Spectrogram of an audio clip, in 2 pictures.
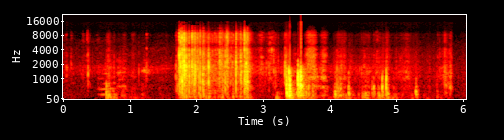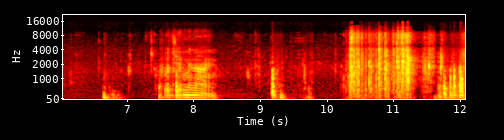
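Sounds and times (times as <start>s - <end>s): cards rustling: 0.0s - 5.9s, 8.8s - 12.0s.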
